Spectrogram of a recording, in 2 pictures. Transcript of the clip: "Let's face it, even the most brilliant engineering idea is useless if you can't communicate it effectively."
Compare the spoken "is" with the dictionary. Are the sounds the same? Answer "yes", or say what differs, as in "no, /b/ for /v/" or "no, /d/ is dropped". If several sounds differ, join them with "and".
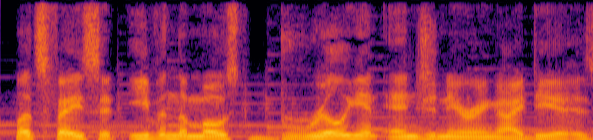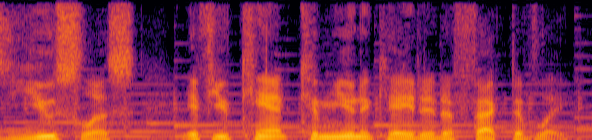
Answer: yes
